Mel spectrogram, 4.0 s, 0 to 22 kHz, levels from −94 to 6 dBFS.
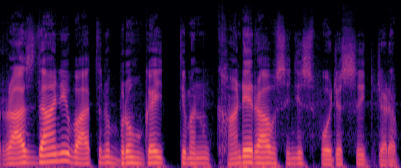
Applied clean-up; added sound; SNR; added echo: neural mask model RNNoise.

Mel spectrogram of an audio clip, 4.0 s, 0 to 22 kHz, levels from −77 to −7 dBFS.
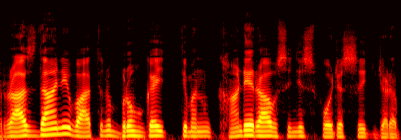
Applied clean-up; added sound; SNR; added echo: neural mask model DeepFilterNet 3.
